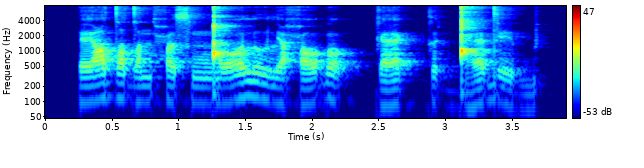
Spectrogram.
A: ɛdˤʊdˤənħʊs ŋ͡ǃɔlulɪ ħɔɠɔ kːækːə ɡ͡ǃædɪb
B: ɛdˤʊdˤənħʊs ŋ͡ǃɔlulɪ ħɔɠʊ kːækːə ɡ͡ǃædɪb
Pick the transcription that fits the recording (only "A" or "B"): A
